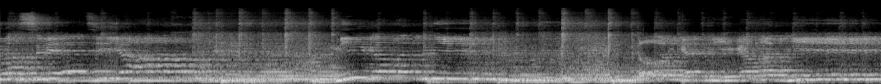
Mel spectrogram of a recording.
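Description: A man singing into a microphone over instrumental accompaniment with a steady beat.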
